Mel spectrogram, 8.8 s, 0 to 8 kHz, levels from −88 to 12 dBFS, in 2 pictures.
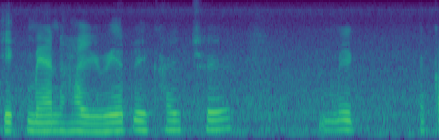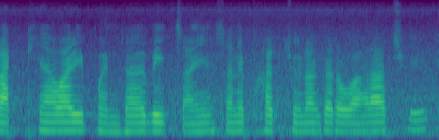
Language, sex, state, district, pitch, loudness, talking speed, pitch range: Gujarati, male, Gujarat, Valsad, 140 Hz, -22 LUFS, 95 wpm, 135-150 Hz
